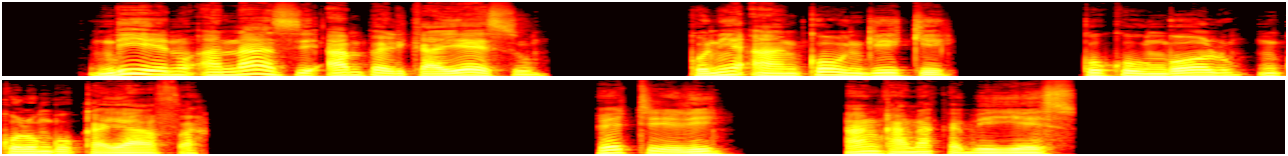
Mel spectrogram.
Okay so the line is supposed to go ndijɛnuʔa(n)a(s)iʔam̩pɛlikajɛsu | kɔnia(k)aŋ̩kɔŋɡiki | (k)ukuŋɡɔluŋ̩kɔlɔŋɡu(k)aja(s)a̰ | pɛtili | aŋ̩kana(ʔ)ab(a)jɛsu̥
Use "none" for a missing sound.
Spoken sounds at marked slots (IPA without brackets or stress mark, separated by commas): n, s, ʔ, k, k, f, k, ɛ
